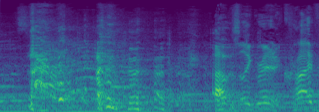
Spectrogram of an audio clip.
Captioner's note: laughs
